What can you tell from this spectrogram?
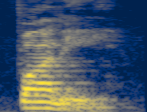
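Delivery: FUNny, slow, weight on the first syllable; first-syllable stress. Shown as a demonstration. Teacher sorts words by stress, first syllable of funny stressed. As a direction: stretch and stress the start of funny. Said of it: "first syllable".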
